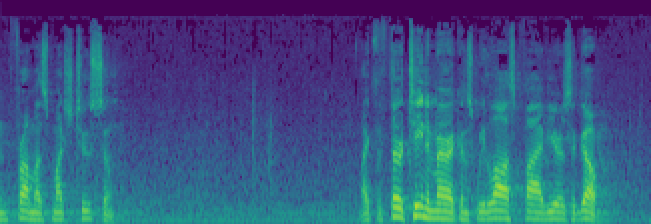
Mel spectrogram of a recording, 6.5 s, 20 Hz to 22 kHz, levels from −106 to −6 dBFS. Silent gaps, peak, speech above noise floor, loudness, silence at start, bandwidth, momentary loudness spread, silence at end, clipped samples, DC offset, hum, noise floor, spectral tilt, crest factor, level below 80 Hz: none; -10 dBFS; 26 dB; -28 LUFS; 0 s; 15.5 kHz; 14 LU; 0.35 s; under 0.1%; under 0.1%; none; -54 dBFS; -5.5 dB/octave; 20 dB; -64 dBFS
